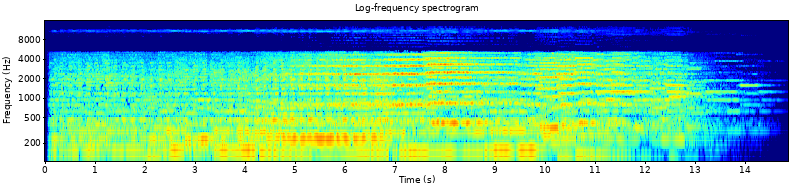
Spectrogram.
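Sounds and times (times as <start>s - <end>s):
orchestral cello: 0.1s - 14.3s.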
